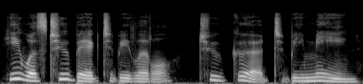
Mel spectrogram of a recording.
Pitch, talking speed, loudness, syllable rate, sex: 160 Hz, 200 wpm, -18 LUFS, 3.9 syllables/s, female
